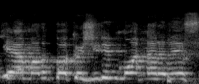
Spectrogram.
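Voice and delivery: very high, jeering, taunting war-face yell. Retelling yelling at the men as they sped off, retelling screaming at him. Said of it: "I'm just screaming at him".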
